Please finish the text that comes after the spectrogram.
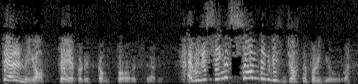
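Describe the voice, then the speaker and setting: A woman's voice: fairly high pitch, wildly swooping pitch, fairly quick, slightly rough, no room sound, heavily acted. An actress playing a fiery, melodramatic woman opera singer and murderess in a flamboyant 1940s radio drama. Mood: coquettish. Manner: theatrical, flamboyant. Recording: muffled, band-limited 1940s radio broadcast.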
